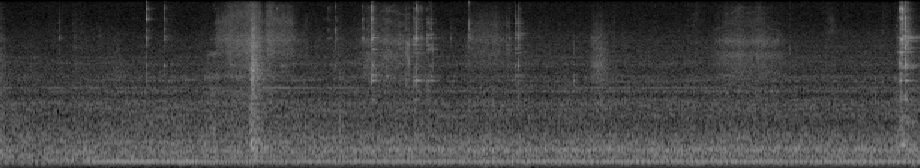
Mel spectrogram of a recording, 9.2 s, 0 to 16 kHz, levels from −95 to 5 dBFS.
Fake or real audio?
real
